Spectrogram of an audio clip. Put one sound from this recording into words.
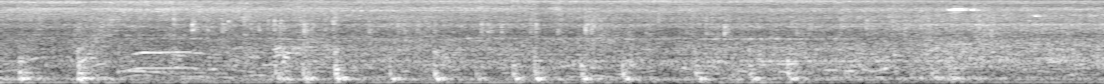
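Train wheels clack rhythmically over the rail joints.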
